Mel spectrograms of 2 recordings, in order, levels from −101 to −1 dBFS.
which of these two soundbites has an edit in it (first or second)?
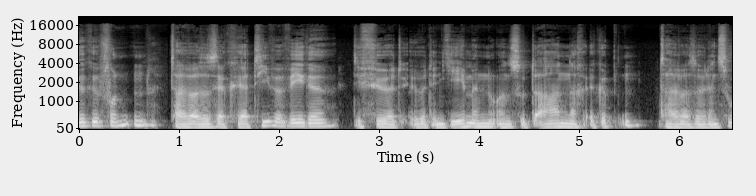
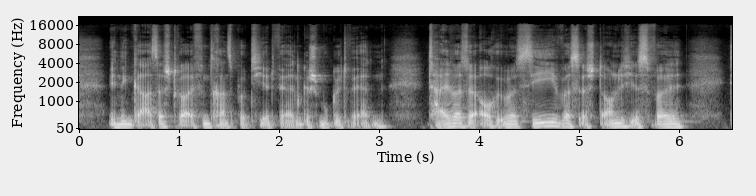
first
